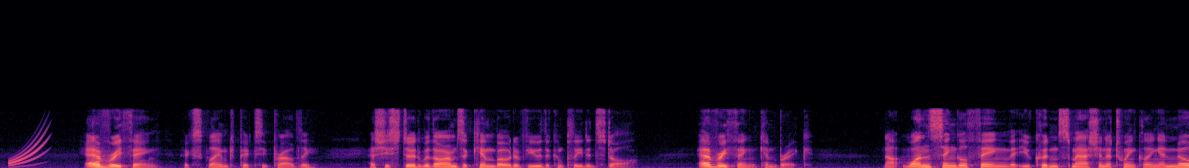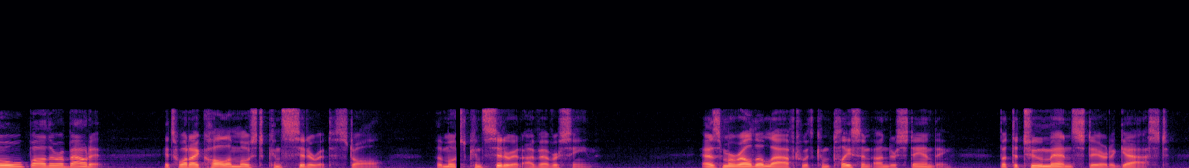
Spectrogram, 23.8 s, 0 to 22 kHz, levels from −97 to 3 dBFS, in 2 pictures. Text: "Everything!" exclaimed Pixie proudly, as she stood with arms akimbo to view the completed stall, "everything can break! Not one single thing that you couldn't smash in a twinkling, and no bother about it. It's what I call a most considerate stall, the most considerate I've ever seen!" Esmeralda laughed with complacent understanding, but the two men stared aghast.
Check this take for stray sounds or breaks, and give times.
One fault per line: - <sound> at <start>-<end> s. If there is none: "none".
- chirp at 0.1-0.5 s
- dropout at 16.4-16.5 s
